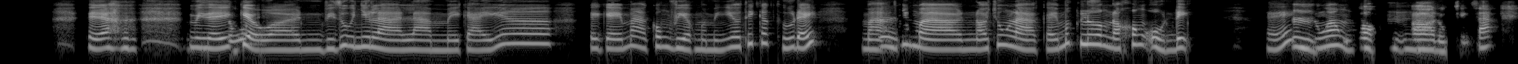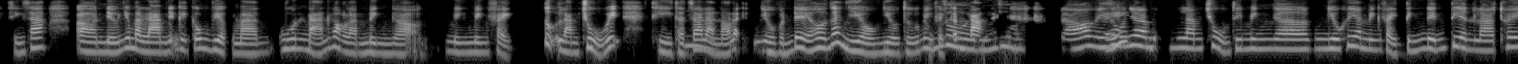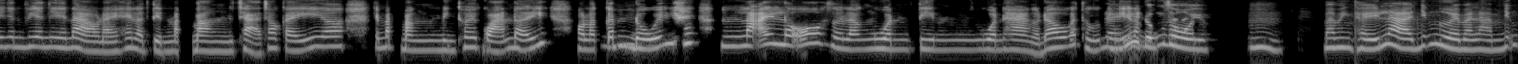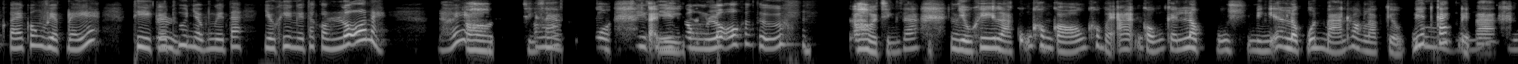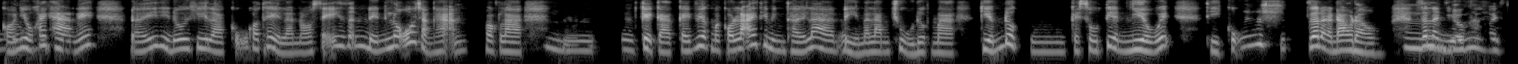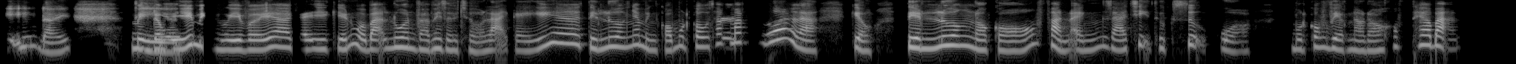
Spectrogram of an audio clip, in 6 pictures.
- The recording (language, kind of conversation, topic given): Vietnamese, podcast, Tiền lương quan trọng tới mức nào khi chọn việc?
- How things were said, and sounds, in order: laughing while speaking: "à?"; other background noise; tapping; laughing while speaking: "ờ"; chuckle; other noise; chuckle; laughing while speaking: "đúng"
